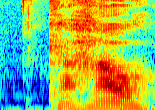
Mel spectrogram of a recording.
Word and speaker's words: Cathal: I'm here this morning with Kahal. James McCroy told me yesterday I got it wrong cuz I pronounced the T and I'm like I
